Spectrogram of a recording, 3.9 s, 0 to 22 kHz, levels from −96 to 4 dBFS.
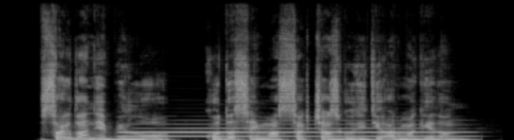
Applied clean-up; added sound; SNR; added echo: none; Wind instrument, woodwind instrument; 0 dB; none.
